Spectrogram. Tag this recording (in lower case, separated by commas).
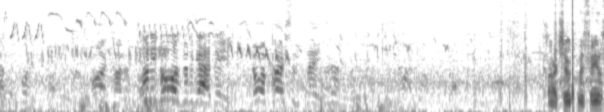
speech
